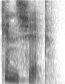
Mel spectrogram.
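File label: "kinship", British English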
